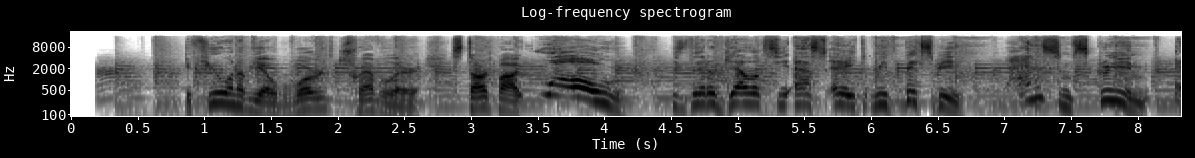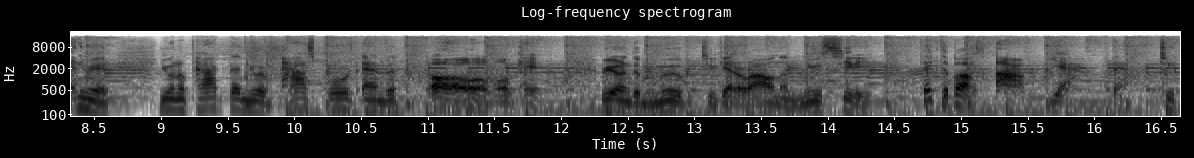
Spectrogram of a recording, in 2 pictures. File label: Commercial Voicereel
